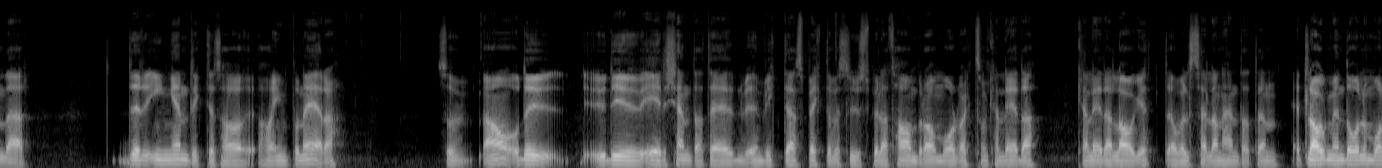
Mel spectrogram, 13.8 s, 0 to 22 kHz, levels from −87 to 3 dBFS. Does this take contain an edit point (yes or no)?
yes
